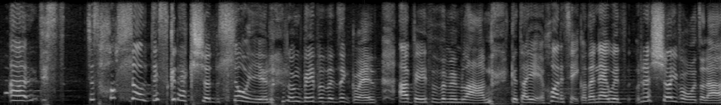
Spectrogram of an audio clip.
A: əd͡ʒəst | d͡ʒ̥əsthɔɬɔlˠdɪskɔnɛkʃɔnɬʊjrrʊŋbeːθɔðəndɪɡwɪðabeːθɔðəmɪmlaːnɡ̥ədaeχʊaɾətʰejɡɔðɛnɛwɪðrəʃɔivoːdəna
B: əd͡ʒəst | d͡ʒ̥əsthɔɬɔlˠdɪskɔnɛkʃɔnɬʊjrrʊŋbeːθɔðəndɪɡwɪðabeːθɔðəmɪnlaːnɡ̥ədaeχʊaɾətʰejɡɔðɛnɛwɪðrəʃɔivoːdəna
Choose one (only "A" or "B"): A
